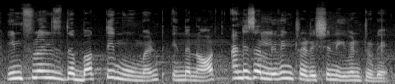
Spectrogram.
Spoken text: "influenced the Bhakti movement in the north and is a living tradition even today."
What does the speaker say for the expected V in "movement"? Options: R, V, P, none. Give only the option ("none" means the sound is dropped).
V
